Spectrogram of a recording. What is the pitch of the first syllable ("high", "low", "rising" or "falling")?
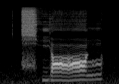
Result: rising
